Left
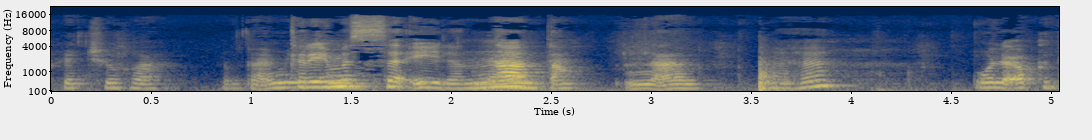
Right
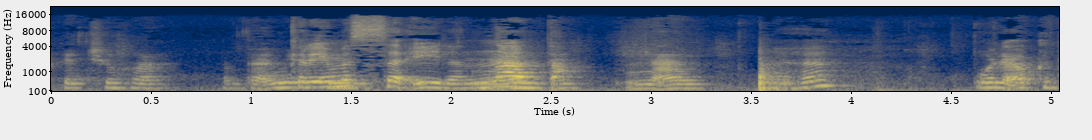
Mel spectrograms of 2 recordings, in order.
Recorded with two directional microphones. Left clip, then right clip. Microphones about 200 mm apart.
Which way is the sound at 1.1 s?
20° left (ahead or behind).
